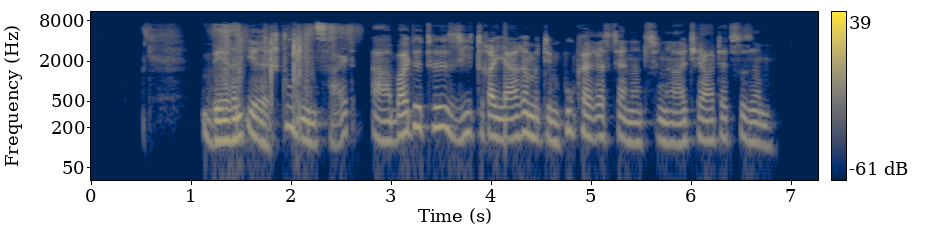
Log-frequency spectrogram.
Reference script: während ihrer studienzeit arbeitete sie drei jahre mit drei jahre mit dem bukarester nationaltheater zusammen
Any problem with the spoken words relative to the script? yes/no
yes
